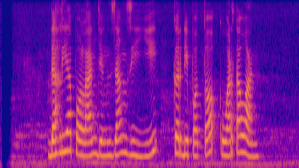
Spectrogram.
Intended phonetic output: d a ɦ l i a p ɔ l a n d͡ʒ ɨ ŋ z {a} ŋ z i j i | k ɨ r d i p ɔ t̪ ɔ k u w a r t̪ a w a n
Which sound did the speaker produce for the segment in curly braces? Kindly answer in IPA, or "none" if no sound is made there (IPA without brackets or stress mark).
a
